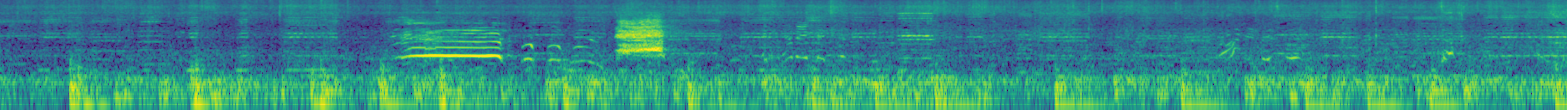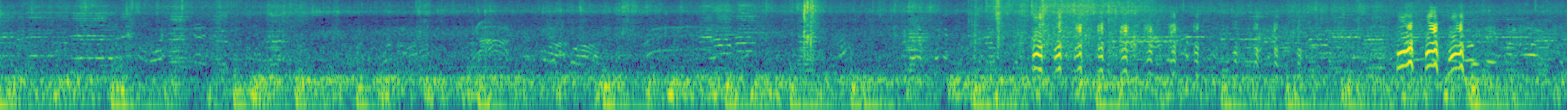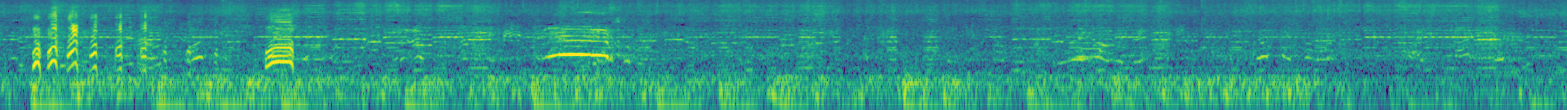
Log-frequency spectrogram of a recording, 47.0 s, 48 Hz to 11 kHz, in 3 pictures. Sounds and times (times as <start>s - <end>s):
Music: 0.0s - 47.0s
Waterfall: 0.0s - 47.0s
Speech: 7.3s - 8.8s, 12.1s - 13.3s, 16.7s - 18.0s, 19.4s - 22.2s, 28.1s - 34.3s, 40.6s - 47.0s.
